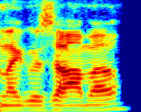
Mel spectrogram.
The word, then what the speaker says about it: Leguizamo: It was from memory until I was looking at it this week that John, I can't pronounce his last name, is the clown. Leguizamo? No, John Leguizamo.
